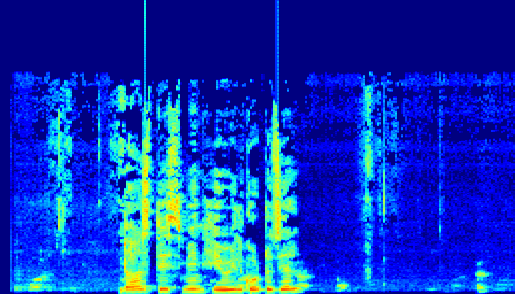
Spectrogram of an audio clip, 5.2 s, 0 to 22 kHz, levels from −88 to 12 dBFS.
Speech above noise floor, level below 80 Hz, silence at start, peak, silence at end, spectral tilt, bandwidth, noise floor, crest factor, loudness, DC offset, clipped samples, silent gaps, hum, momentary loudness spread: 42 dB; -62 dBFS; 0.3 s; 0 dBFS; 0.3 s; -1.5 dB/octave; 16.5 kHz; -55 dBFS; 16 dB; -12 LUFS; under 0.1%; under 0.1%; none; none; 24 LU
